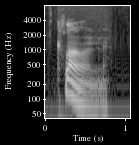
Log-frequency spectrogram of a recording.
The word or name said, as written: clone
